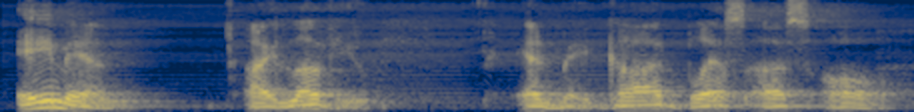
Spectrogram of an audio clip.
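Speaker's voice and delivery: ordinary delivery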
